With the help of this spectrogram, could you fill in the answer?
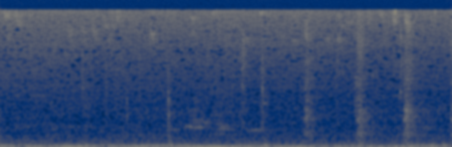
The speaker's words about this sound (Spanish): Ay, qué bonito, anda un pajarito en mi, techo y se escucha bien bonito. Como, este, como silba, qué bonito.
